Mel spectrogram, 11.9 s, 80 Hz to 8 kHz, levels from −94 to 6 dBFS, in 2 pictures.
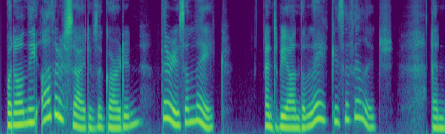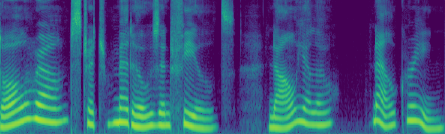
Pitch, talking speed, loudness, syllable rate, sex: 235 Hz, 150 wpm, -16 LUFS, 3.9 syllables/s, female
